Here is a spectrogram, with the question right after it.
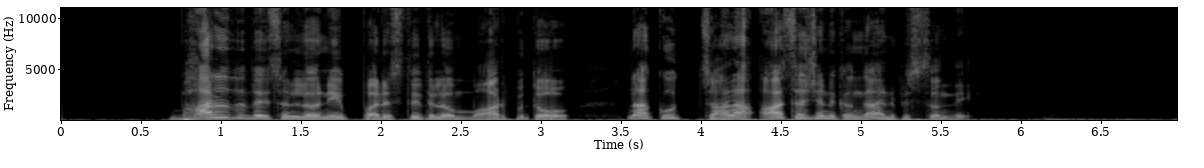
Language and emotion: Telugu, happy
